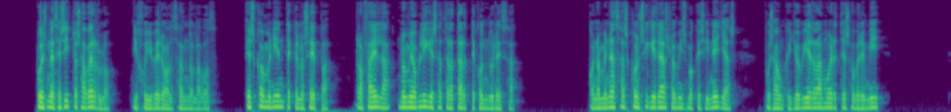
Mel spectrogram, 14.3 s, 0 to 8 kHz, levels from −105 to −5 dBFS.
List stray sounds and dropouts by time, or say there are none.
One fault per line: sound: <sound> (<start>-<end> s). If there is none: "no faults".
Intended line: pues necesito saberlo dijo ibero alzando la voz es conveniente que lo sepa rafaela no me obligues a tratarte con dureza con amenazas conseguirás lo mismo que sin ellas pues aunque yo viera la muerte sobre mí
no faults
